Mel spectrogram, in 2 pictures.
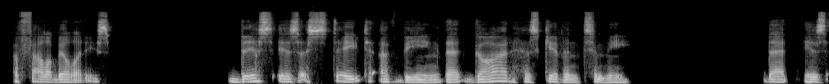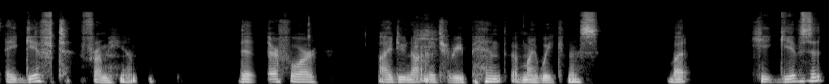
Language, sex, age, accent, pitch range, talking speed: English, male, 50-69, American, 110-135 Hz, 125 wpm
